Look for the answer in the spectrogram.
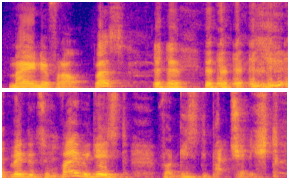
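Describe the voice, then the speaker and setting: A middle-aged small-town party boss in a radio play. He has a husky voice that swoops widely in pitch. His speech is pompous and patronizing, that of someone used to bossing others. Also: sing-song, drawn-out words, fairly bright tone, full character voice. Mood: patronizing, bullying. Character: blustering, domineering middle-aged male town councillor and party functionary.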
